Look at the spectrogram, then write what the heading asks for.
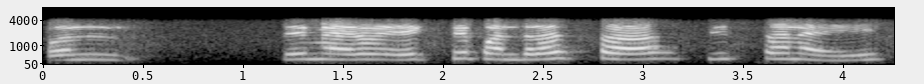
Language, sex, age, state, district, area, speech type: Marathi, female, 45-60, Maharashtra, Thane, urban, conversation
